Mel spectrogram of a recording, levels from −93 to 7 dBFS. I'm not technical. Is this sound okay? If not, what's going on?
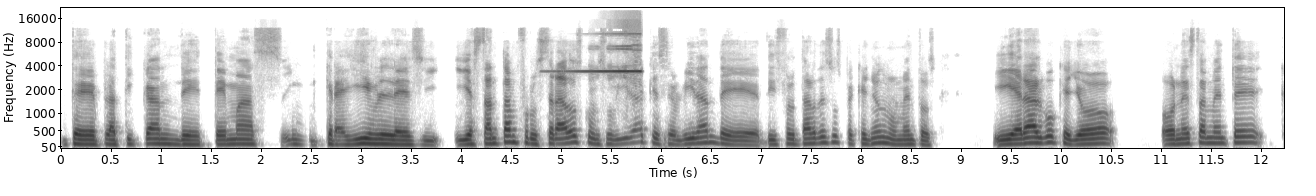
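No. From 4.79 to 5.83 s there is a loudspeaker feedback squeal. A microphone is hearing the loudspeaker it feeds. One high tone, at 3.4 kHz, goes round that loop and keeps growing for about a second. It ends up louder than the speech.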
